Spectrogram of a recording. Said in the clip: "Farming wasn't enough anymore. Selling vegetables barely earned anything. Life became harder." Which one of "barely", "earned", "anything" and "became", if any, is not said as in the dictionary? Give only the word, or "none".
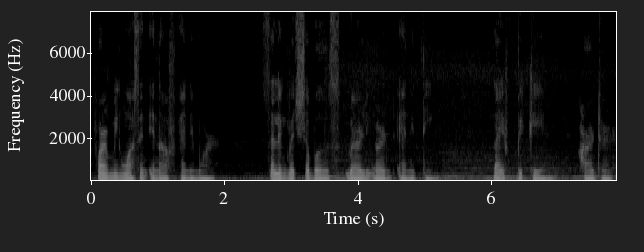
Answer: anything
